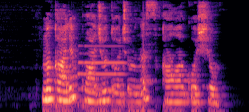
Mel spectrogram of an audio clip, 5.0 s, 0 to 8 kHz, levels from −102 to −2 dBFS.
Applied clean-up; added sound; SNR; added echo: classical method WPE with log-MMSE.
